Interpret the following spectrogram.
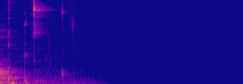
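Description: Two short clicks of a computer mouse, about a third and two-thirds of a second in, then dead silence.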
